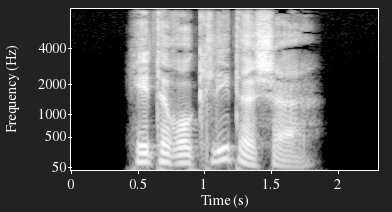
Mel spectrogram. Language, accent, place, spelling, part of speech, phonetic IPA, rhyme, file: German, Germany, Berlin, heteroklitischer, adjective, [hetəʁoˈkliːtɪʃɐ], -iːtɪʃɐ, De-heteroklitischer.ogg
- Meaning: inflection of heteroklitisch: 1. strong/mixed nominative masculine singular 2. strong genitive/dative feminine singular 3. strong genitive plural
